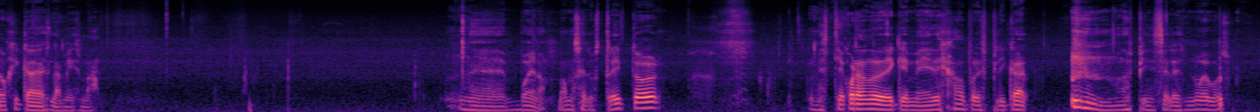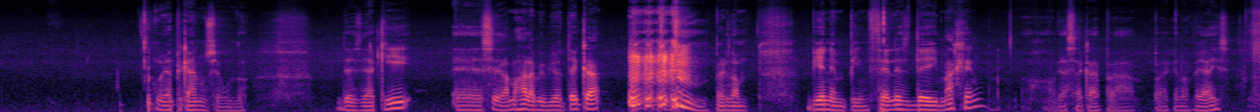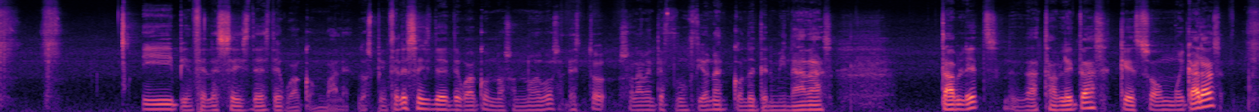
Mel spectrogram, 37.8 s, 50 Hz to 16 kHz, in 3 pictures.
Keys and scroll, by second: 0.4 space, 8.0 space, 10.5 space, 11.5 space.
